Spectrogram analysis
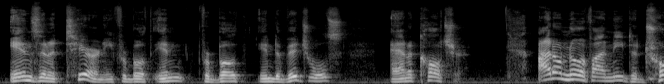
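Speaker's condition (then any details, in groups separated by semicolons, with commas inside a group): No condition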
